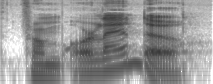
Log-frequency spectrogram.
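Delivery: ordinary delivery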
